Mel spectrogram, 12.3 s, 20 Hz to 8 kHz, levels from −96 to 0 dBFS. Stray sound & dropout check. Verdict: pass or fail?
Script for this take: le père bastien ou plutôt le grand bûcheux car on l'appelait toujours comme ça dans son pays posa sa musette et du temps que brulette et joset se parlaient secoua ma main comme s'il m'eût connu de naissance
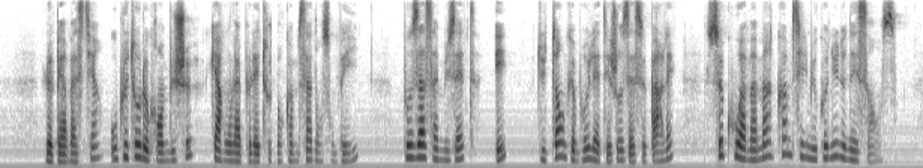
fail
